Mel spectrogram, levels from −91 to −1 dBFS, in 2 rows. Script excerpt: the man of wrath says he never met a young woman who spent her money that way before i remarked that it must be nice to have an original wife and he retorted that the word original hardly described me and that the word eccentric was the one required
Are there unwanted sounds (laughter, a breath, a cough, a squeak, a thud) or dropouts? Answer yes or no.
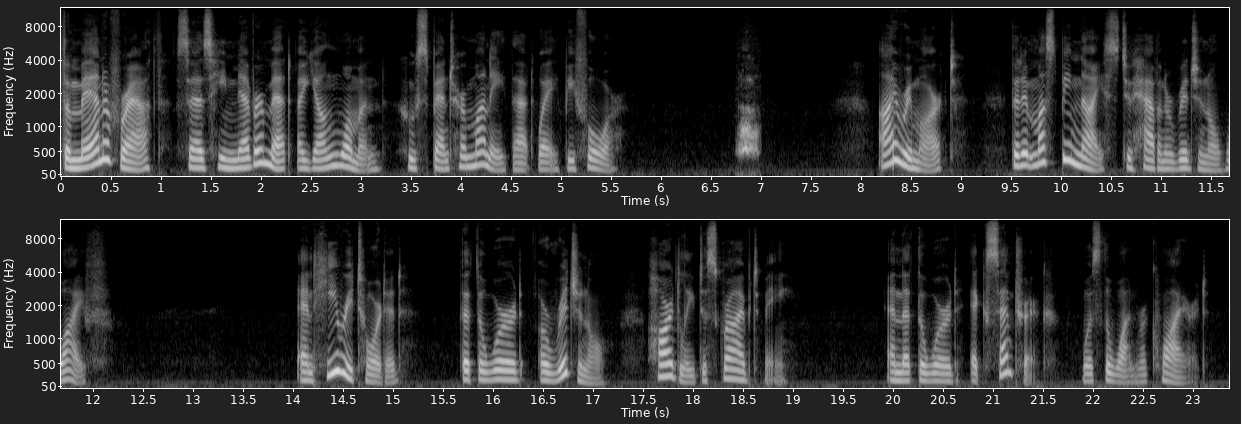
yes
